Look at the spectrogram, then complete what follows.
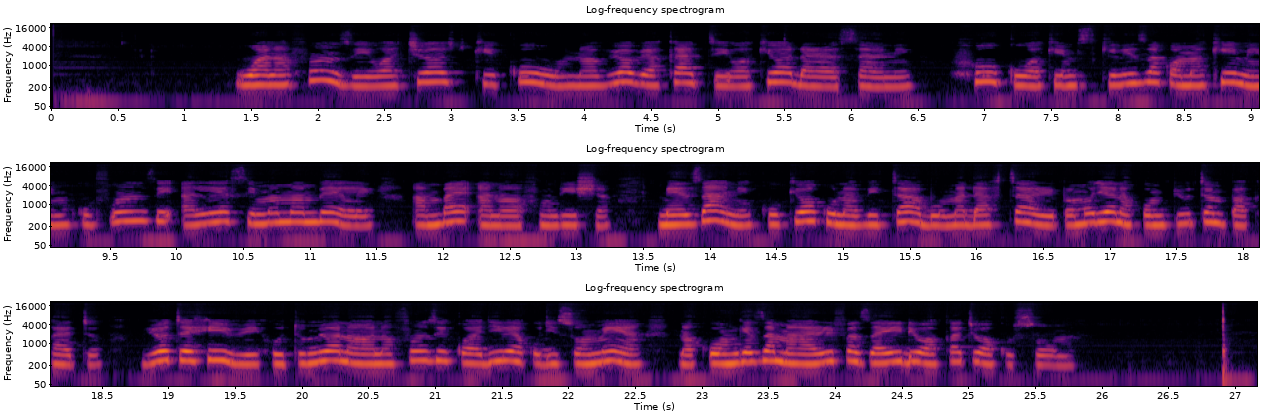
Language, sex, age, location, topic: Swahili, male, 25-35, Dar es Salaam, education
